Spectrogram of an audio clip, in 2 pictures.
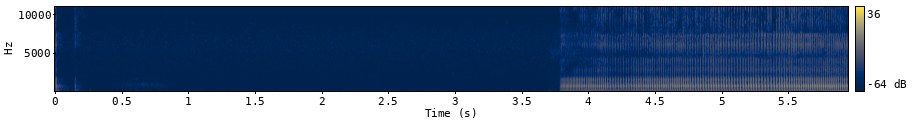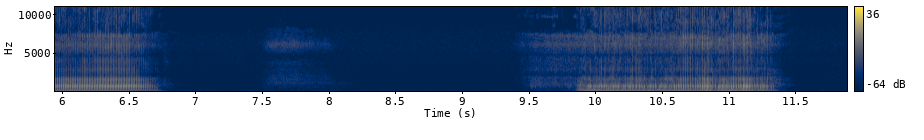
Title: How Can a Little Dog Snore So LOUD?! 🙉😴😂 #shorts #shihtzu #shihtzupuppy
